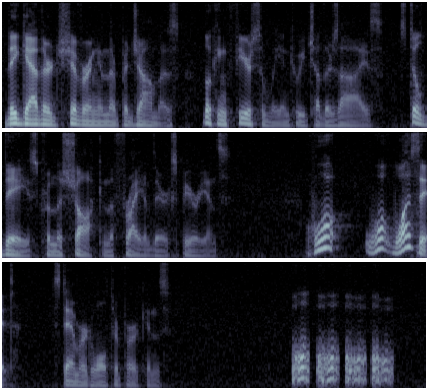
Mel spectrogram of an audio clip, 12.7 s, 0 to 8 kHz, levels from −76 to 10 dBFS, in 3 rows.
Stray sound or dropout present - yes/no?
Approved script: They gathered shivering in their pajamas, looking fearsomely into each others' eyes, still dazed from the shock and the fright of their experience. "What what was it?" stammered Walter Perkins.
yes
